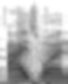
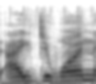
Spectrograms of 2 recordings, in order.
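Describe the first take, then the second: First: The name is said a non-Korean way. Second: The name is said the Korean way. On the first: "and then there's" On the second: "there's the Korean pronunciations"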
